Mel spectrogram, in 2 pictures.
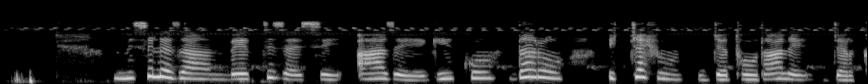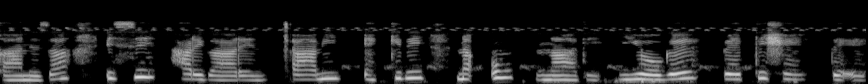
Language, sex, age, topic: Gamo, female, 25-35, government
